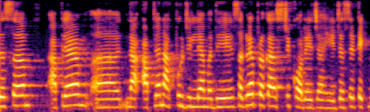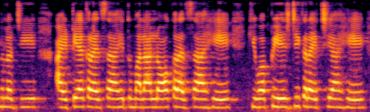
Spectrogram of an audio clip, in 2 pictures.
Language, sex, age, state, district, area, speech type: Marathi, female, 30-45, Maharashtra, Nagpur, rural, spontaneous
